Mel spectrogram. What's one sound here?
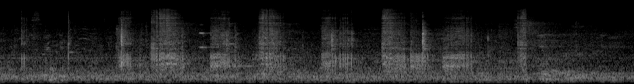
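A small audience claps.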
